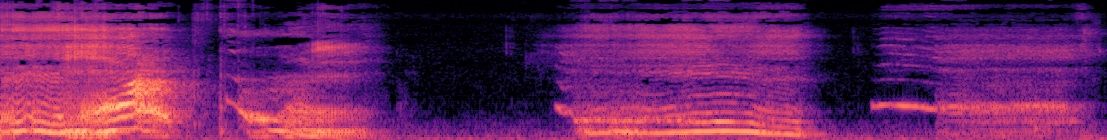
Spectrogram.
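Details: Pit Bull begging for food at feeding time indoors, giving several short whining calls: a wavering whimper, a rising-falling moan, and a thin steady whine, each about a second long with pauses between.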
